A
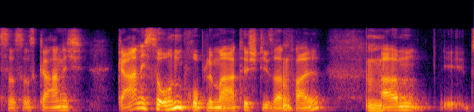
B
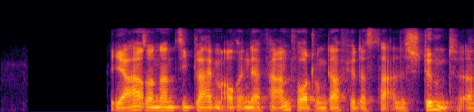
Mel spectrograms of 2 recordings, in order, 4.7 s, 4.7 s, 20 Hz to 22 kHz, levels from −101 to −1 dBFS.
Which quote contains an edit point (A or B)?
B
